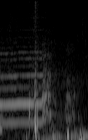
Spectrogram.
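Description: A small hen on a farm gives a brief cluck or two at close range, a short burst standing out over a steady hum of background noise.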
